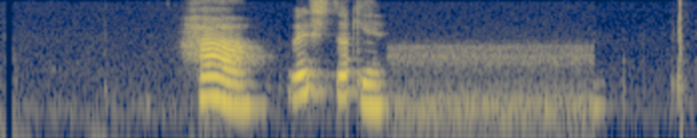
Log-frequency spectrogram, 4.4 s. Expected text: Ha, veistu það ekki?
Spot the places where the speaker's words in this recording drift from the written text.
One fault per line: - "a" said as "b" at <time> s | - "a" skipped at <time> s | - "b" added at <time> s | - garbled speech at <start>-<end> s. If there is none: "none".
- "það" skipped at 2.1 s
